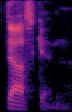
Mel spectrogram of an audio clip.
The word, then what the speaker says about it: Duskin: to be called and the person pronounced it the same way that you did and I stood up and my dad said it's it's duskin I was like Dad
